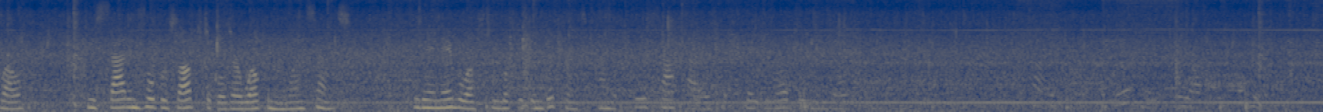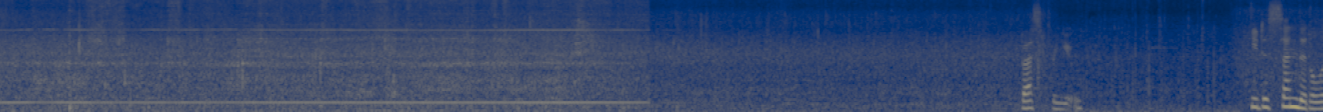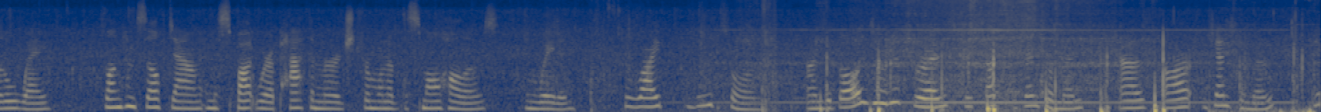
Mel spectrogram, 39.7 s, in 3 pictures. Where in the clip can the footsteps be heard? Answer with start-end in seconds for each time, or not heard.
31.8-39.6.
